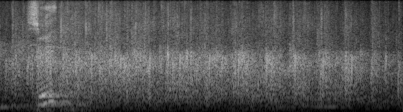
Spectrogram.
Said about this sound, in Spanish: Así que les daremos un fuerte aplauso a ellos más.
